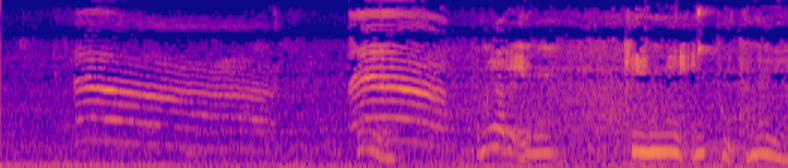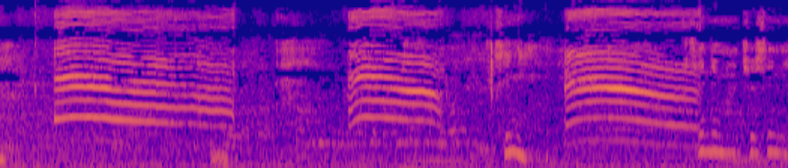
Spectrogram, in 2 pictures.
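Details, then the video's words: Village cat kitten left out in the heat, meowing as it searches for its mother: loud, drawn-out arched meows repeated about five times, each rising then falling, with a person softly calling to it and low background hum. "DILUAR PANAS KUCING KAMPUNG MENGEONG MENCARI INDUKNYA"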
